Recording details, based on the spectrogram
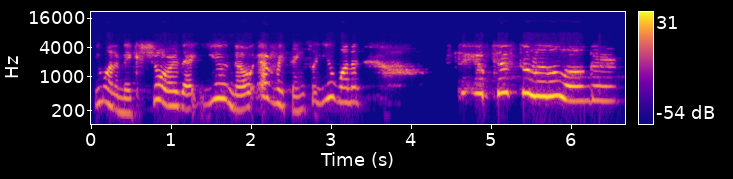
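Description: A woman hosting a children's story time, addressing young listeners in a deliberate, sing-song, questioning way with a husky voice. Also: sits high, lively intonation. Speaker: children's bedtime story host. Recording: dull, lo-fi recording.

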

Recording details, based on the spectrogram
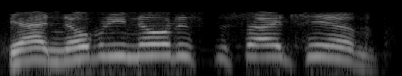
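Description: Very high-voiced man, tinny line. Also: normal speed, no room sound. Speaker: co-host. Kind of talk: casual chat. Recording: dry tinny phone line.

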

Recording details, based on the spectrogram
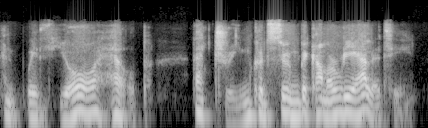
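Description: A man acts out a driven scientist in a radio drama. His mid-range voice is rough and husky, with intense, grandiose, formal delivery. It is recorded very dry. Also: medium pitch, unhurried, a little mellow, no echo, muffled recording. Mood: fervent, persuasive. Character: obsessive, idealistic male scientist with a vengeful streak. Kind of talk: radio play acting.

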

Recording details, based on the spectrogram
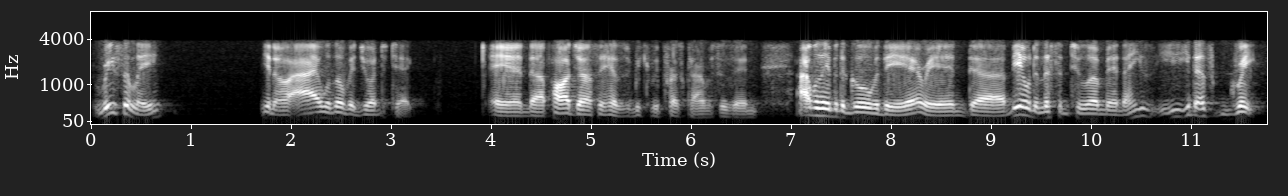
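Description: Phone-line male sports host, lowish voice. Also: very animated, a little fast. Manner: emphatic repetition of phrases. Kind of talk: informal solo sports commentary. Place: solo internet radio show. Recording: muffled phone-like internet radio audio.

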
